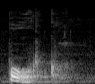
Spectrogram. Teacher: con metatesi linguistica, vale a dire con spostamento della consonante /r/ liquida all’interno di parola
